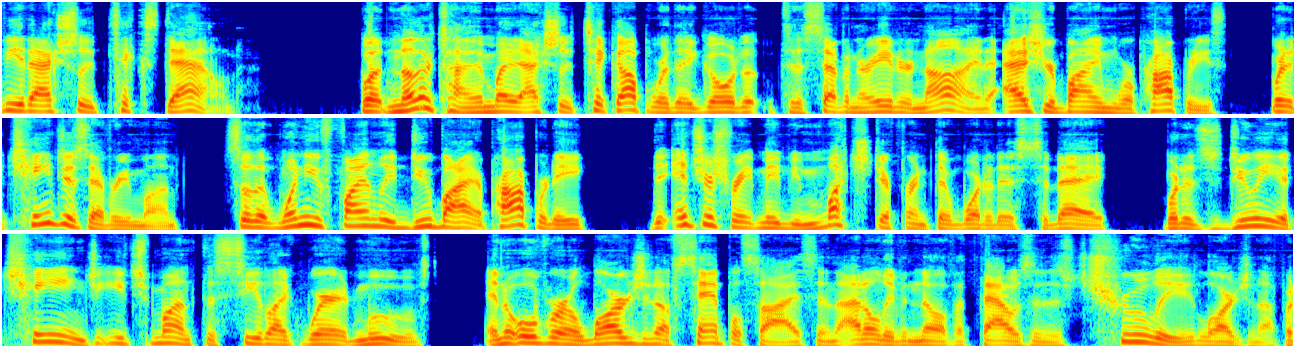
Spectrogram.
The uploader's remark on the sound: This was a live class recorded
